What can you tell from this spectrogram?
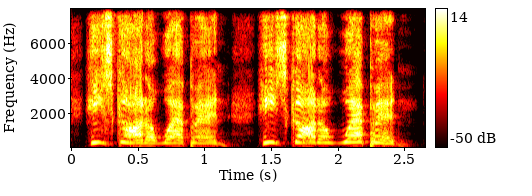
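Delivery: high, loud panicked yell, imitating protesters; mimicking a shrill crowd cry of alarm; mock screaming. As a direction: shout it like a frightened accuser. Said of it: "they start screaming".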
